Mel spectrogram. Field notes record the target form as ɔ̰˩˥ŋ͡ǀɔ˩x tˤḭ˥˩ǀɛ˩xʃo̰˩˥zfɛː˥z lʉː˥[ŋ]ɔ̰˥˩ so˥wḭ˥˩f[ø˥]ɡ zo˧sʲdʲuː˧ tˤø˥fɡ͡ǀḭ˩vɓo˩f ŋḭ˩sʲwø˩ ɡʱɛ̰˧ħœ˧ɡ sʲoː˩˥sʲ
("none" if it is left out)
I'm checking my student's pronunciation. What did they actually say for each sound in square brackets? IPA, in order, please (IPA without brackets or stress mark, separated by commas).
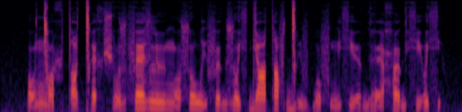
ŋ, ø˥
